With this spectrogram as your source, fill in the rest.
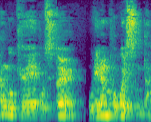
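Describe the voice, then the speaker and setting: This man's voice sits fairly high and comes out somewhat breathy. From South Korea. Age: 40s. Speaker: pastor. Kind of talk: casual talk to camera.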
